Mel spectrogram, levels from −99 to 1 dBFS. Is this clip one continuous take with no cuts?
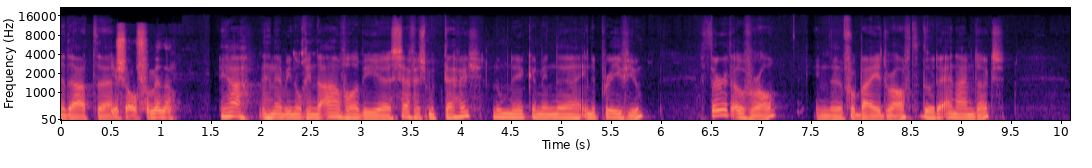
yes; 0 cuts

